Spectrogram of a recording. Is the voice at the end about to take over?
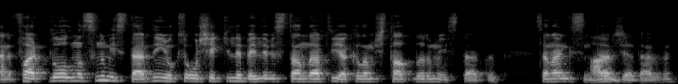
Yes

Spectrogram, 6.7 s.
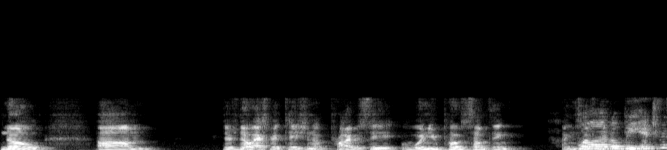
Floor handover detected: Yes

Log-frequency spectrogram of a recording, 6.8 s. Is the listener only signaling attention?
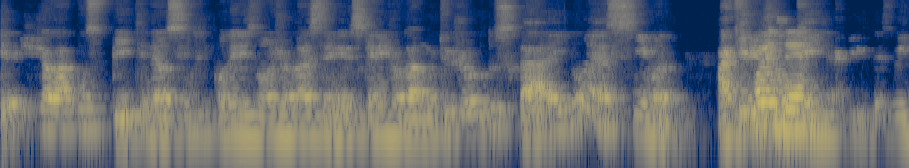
Yes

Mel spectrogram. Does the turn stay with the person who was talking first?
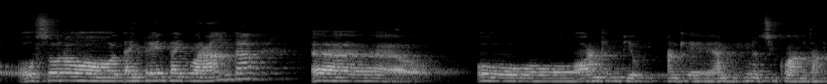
No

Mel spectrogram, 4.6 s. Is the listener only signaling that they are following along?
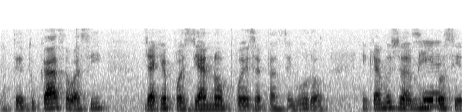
Yes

